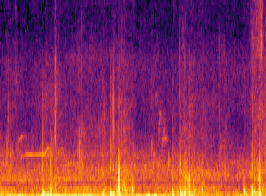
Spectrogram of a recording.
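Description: Footsteps of hikers walking at a steady pace on a tarmac footpath, over a low steady rumble.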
